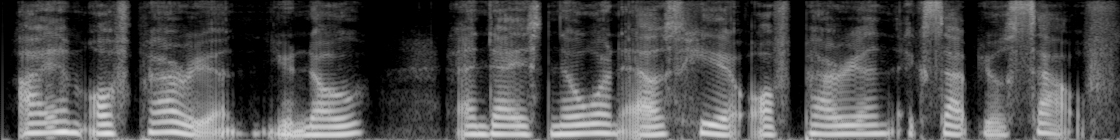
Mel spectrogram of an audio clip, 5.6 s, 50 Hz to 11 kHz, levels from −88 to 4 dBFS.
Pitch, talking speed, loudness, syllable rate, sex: 205 Hz, 180 wpm, -17 LUFS, 5.1 syllables/s, female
